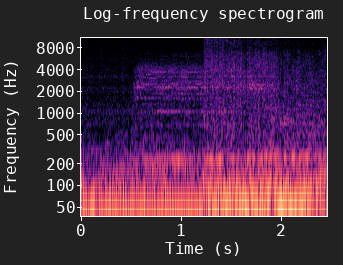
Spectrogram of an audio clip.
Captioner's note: beam whirring; explosion booms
